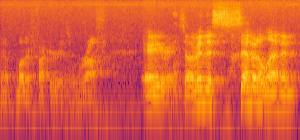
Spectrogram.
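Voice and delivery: ordinary talk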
